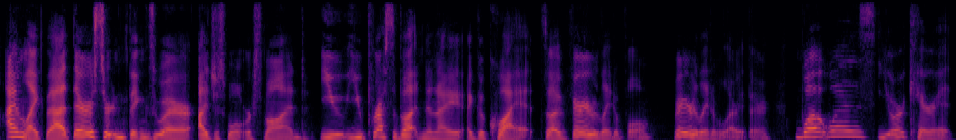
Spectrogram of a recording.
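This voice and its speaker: A woman's voice: fairly low pitch, clear, resonant tone, dry recording, studio quality. A woman hosting a podcast in casual chat, with an enthusiastic, playful manner. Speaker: podcast host.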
